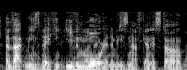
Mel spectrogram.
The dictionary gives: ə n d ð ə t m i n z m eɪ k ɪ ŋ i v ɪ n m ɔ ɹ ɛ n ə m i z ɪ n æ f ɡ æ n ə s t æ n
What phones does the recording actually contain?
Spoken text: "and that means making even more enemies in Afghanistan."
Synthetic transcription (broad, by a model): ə n ð ə t m i n z m eɪ k ɪ ŋ i v ɪ n m ɔ ɹ ɛ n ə m i z ɪ n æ f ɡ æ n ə s t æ n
